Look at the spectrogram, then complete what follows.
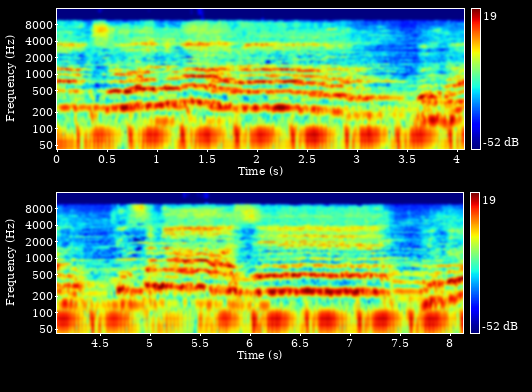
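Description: Kashmiri Sufi song: a man singing long, bending melodic phrases over sustained harmonium chords, with a steady low drum beat underneath.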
